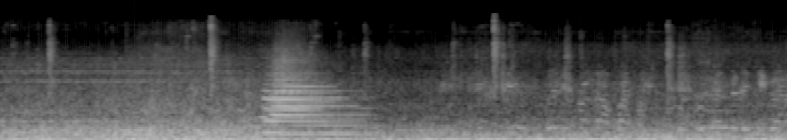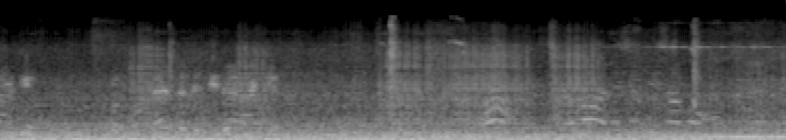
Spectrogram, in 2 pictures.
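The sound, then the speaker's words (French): Freight train arriving at a desert goods station near Zouerat: a continuous heavy rolling rumble with one horn blast near the start, while a man talks over it. “Là, on va arriver sur la gare de Zouerat. C'est pas une gare, c'est qu'une gare marchandise, à quelques kilomètres de la ville de Zouerat.”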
